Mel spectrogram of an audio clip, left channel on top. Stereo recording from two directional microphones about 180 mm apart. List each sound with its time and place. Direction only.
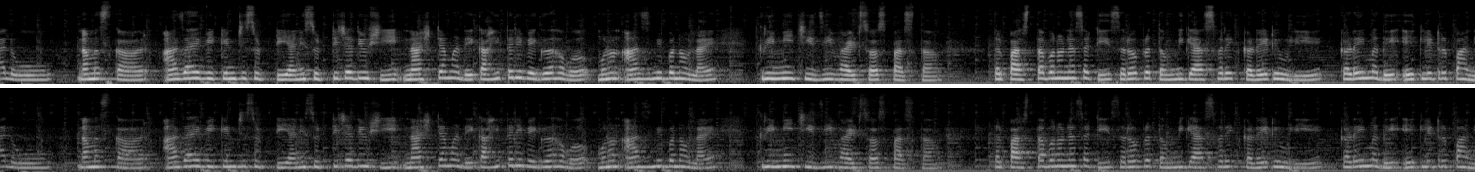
0.8 s a woman's voice: 30° left (ahead or behind)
